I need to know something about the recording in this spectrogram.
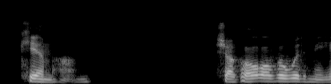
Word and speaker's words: Kimham: The king answered, Kimham, or Chim, I think it's pronounced Kimham, shall go over with me, and I will do to him that which shall seem good unto thee.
